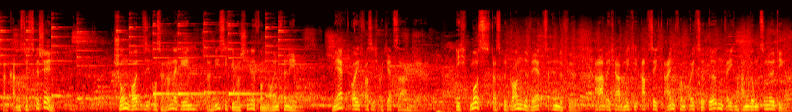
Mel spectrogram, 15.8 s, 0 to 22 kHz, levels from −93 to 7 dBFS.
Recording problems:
murmuring crowd; loud; throughout; 7 dB below the speech
doorbell; noticeable; until 6 s; peak level with the speech

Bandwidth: 14.5 kHz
